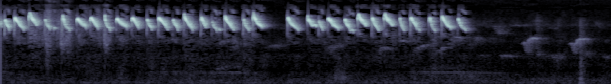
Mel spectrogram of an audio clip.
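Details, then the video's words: White-eye singing as a songbird training recording: long bursts of rapid, high, downslurred chirps repeated steadily for about seven seconds with a brief break, then a few softer, lower notes before quiet. "pleci gacor"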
